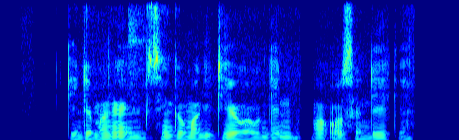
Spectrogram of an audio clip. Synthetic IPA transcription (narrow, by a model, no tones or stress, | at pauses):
tintɛmaŋɛɲsiŋɡomaɡɪtiewaɡɪnmaʔɔ̰sɛndeki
